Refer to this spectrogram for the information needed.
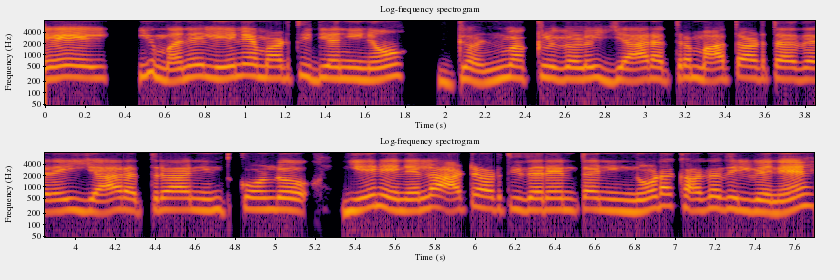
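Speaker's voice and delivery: ordinary delivery, nothing marked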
